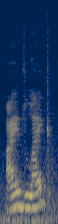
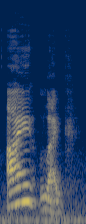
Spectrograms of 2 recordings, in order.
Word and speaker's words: I'd like: I often hear is Learners forget to pronounce this D it's not I like that's a totally different grammar pattern but I'd like I'd like I'd like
